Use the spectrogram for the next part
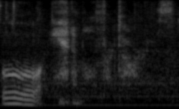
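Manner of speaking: hushed, secretive whisper; teasing whisper. Real, not acted. Reader teasing viewers with the Taurus animal, whispered.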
